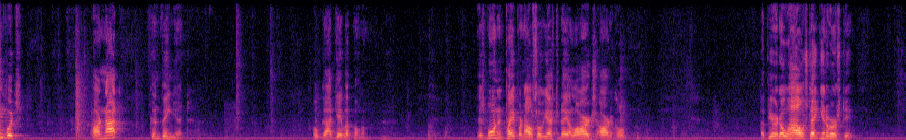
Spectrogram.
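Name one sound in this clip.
An elderly man speaks slowly and emphatically into a microphone, with long pauses.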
